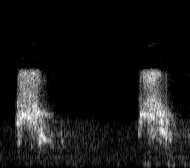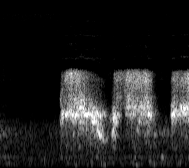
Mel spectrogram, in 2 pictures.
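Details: A cougar described as horny, its recording replayed in a room, gives short rasping yowls, each under a second, spaced a few seconds apart and then coming closer together in a run of three near the end.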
